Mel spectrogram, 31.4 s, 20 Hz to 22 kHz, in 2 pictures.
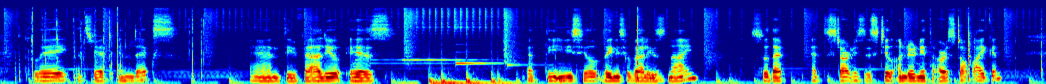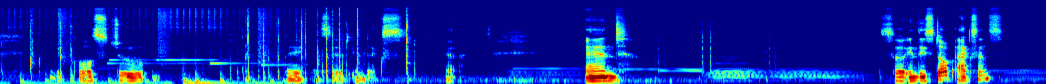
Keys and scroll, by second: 0.0-2.6 typing, 2.9 Tab, 8.1 9, 9.5 Return, 15.6 shift+Return, 16.1 =, 16.6 space, 18.9-21.5 typing, 21.8 Return.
